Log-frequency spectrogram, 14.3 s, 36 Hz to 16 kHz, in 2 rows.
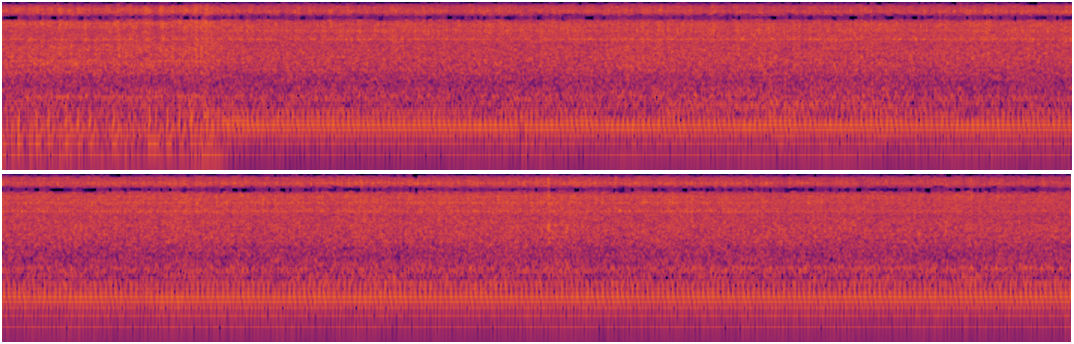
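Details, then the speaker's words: Poulan Pro 961980056 24-inch 208cc snowblower after carb cleaning, new primer bulb, fuel line and fresh gas: stumbles briefly, then settles into a steady, even run with no surging; running normally. "so it did get running it's running right now you can probably hear it outside I'm gonna let it run for 15-20 minutes"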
